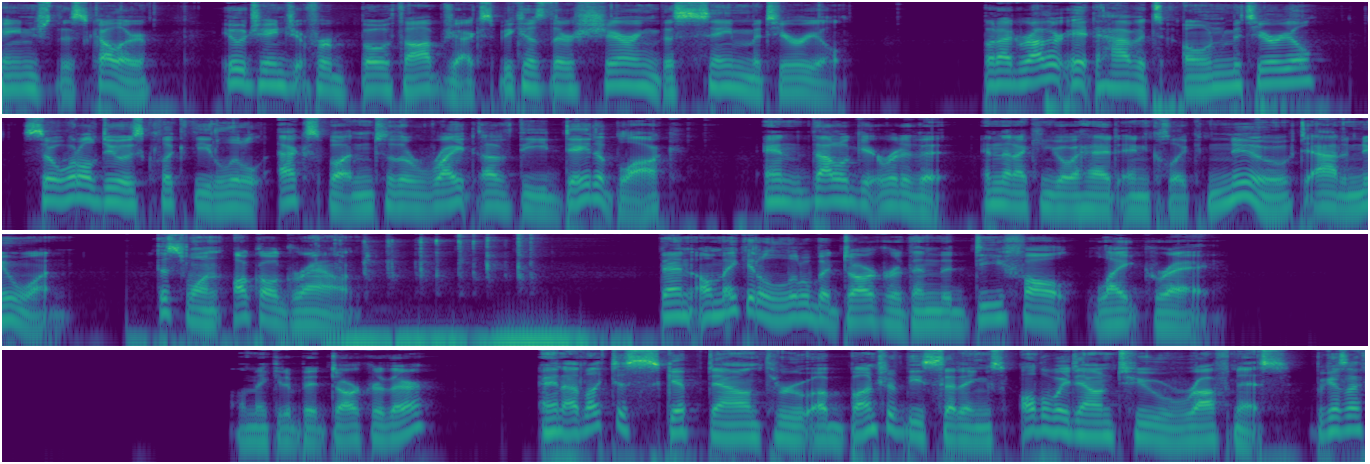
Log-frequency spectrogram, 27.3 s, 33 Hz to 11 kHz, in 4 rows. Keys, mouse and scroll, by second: 10.3 click, 13.0 click, 14.2 click, 18.2 click, 25.8-27.3 scroll down 1.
